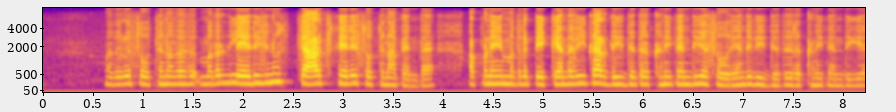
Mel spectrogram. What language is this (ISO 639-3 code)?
pan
